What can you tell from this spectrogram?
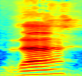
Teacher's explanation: zalnya ujung lidah kita keluar sedikit dari batas gigi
